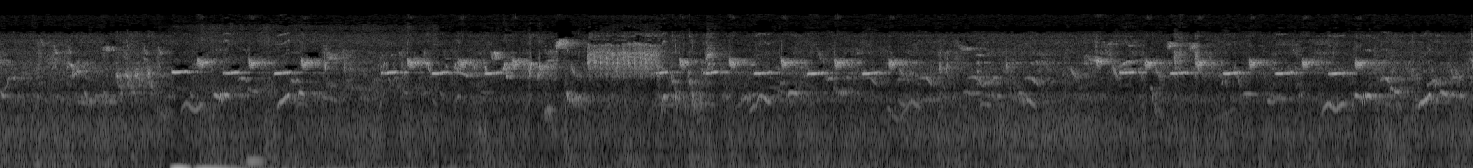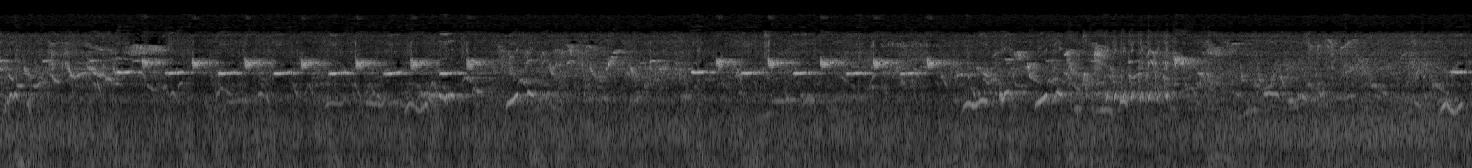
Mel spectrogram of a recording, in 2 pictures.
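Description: Birds chirping, one of them repeating a short high note about three times a second in long runs, broken by a few brief pauses, with other scattered chirps over a steady background hiss.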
